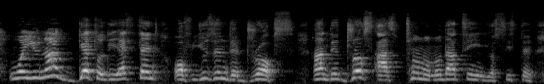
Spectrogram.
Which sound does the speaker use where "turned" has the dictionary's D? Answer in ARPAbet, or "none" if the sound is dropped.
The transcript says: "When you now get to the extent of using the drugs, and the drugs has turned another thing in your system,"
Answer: none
